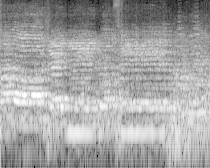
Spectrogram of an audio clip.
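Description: Heligonkas, Slovak diatonic button accordions, playing a tune together while men's voices sing along, the singing loudest in the first second or so.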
